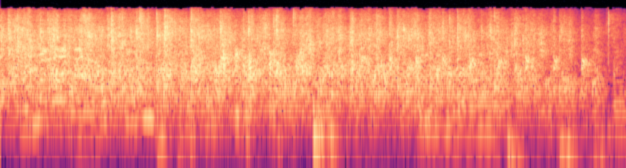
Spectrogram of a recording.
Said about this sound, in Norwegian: Gi dem en varm applaus!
